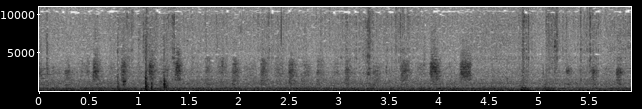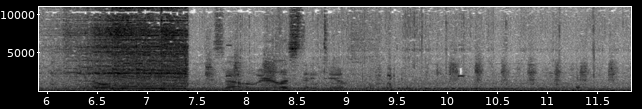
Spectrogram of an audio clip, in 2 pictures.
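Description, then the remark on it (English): A dog named Charlie pants steadily and rhythmically over a constant low engine-like rumble, with a brief brighter burst of noise partway through. “Okay, Charlie, you're panting pretty good there, buddy, old pal.”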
